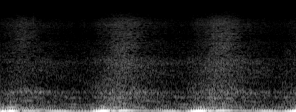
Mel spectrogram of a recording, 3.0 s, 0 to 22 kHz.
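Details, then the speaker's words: Honda Accord 7 engine after rebuild with bearing shells replaced, in drive, throttle blipped about once a second: revs rise and fall cleanly with no knock. Normal revving. "включаю кондей все заработало и идем работает нормально не стучи и гремит"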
